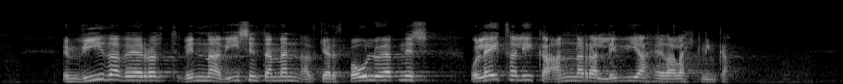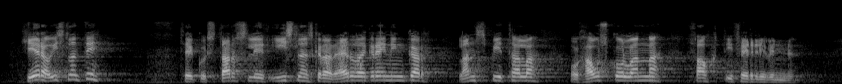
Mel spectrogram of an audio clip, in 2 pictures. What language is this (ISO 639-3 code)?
isl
